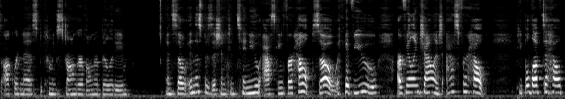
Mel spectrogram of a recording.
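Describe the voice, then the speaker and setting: A woman's voice: medium pitch, fairly bright tone. Female oracle reader, mid-range voice, informal and explanatory, encouraging conversational delivery. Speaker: tarot and oracle card reader. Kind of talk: casual explanatory card reading to camera.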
